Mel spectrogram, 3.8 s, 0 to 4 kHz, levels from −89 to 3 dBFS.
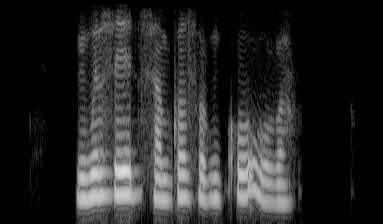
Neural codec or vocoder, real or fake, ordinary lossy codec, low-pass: autoencoder, 44.1 kHz, a latent of 192 numbers a frame, MeloTTS; fake; Opus, 24 kbps; 3.6 kHz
